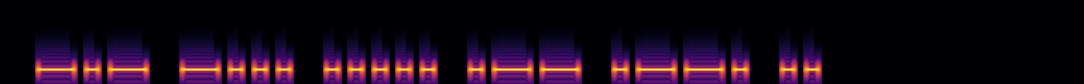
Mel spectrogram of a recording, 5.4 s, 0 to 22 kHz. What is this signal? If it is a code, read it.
Morse code, heard as a keyed tone, about 20 wpm, 700 Hz. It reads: KB5WPI
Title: USA Callsign DE Callsign - 6 Characters - 20wpm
